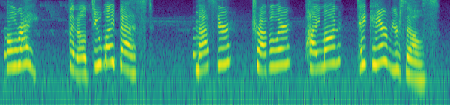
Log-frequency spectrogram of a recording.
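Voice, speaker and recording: A woman's voice: very high voice, lively intonation, unhurried, sharp tone, exaggerated voice. A woman playing a shy, earnest teenage girl apprentice in a video game, hesitant and unsure of herself. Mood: earnest resolve. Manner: hesitant, self-effacing. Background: game music.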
